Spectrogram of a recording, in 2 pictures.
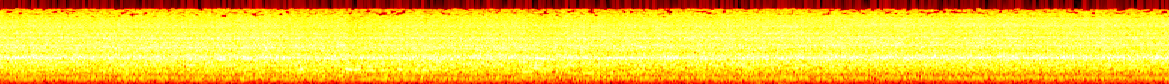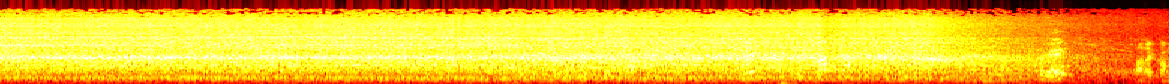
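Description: A dust extractor vacuum roars steadily, then winds down.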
